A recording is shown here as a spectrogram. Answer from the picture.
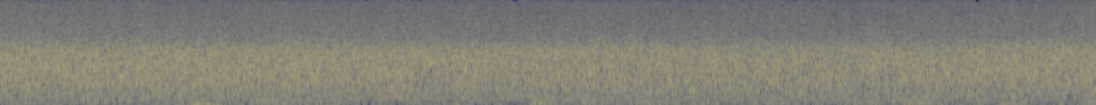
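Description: Audience applauding at the end of a song: dense, steady clapping.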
